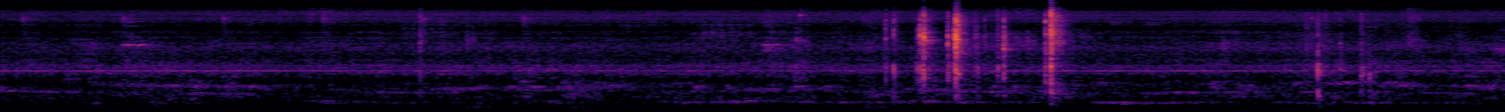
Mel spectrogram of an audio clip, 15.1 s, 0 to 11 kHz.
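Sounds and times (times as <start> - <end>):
faint steady hum: 0.0 - 15.0
clicks and knocks of handling: 8.8 - 10.8, 13.0 - 14.0.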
